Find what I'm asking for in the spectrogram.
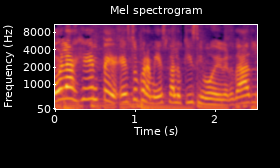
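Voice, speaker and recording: A woman speaks at a fairly quick pace in an upbeat, enthusiastic tone, her pitch swinging very widely. The sound is dry with no echo, and faint music plays in the background. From Costa Rica. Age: 20s. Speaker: radio presenter, drama student. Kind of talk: casual talk to camera, radio station introduction. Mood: excited, happy. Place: studio. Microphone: handheld.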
